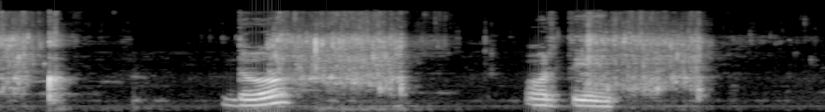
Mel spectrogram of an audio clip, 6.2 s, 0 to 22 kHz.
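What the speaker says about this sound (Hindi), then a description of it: "तो इसमें मैं डालूंगी पानी, 1 कप पानी" Water is poured in bursts from a cup into a cooking pot, splashing loudly in three separate pours, with a woman counting aloud between them.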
